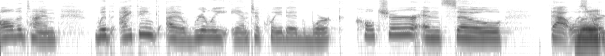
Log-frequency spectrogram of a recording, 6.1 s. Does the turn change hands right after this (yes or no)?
no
